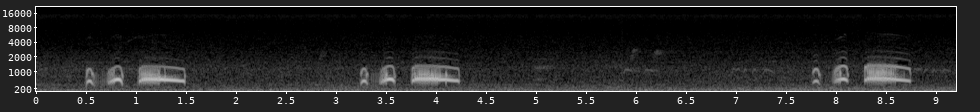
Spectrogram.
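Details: Spotted dove decoy cooing to provoke wild males to fight. Three spaced phrases, each a couple of short soft notes then a sustained coo, with longer silent gaps and light background hiss.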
